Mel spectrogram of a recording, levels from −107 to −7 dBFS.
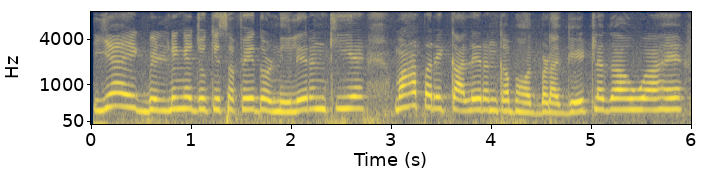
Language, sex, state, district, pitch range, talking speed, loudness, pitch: Hindi, female, Uttar Pradesh, Lalitpur, 260-290 Hz, 240 wpm, -12 LUFS, 275 Hz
